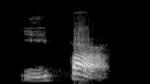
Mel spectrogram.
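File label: "yibanr" Chinese word; erhua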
